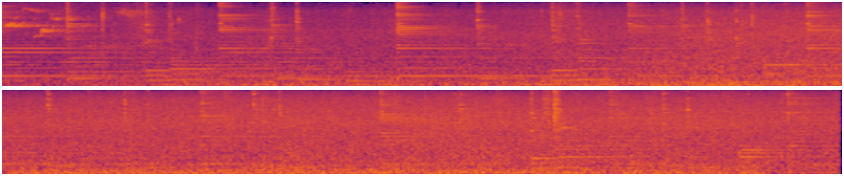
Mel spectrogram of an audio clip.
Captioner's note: wind gusting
